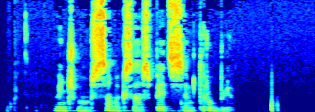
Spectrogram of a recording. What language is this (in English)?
Latvian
